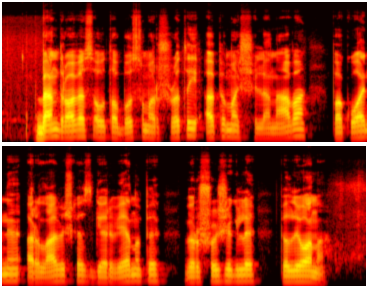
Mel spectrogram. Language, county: Lithuanian, Šiauliai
